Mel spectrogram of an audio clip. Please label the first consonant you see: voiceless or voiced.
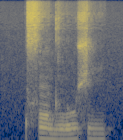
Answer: voiceless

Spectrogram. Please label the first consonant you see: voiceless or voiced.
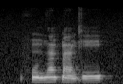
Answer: voiceless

